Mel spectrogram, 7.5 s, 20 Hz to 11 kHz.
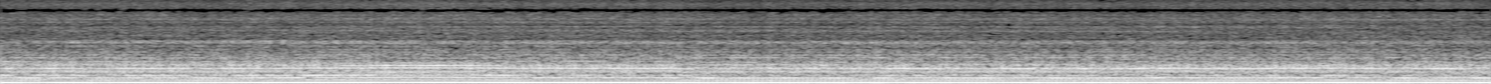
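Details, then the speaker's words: Ferrari 360 V8 first start after full engine rebuild, oil pressure pre-built by cranking with fuel pump relays disconnected; strong, even idle with deep steady drone, no knocks or misses, runs clean. "so we are ready for the moment of truth we've started up for the first time since it's been rebuilt"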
